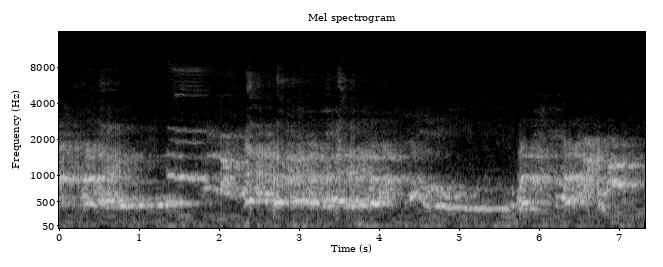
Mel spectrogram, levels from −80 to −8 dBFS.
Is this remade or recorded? remade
